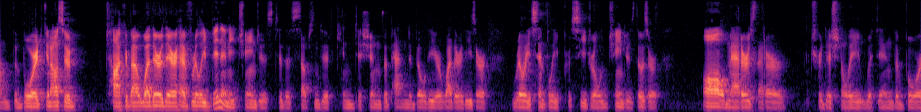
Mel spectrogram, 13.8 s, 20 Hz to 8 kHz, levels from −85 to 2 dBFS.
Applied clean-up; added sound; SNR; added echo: none; none; none; none.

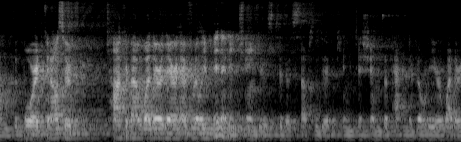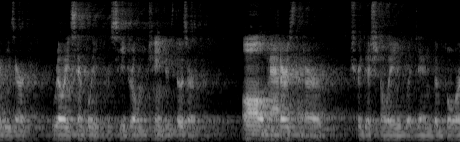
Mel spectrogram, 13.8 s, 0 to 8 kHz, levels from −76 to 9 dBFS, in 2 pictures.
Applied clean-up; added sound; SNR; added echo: none; none; none; reverberation time 2.2 s.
